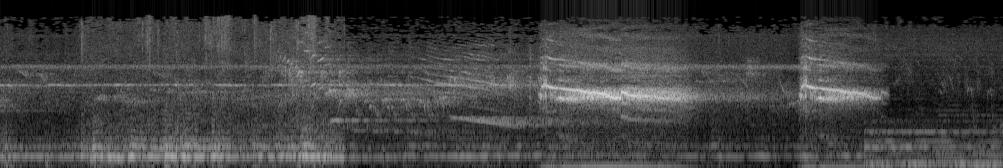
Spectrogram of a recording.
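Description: Background music with a low steady drone, over which a bird of prey gives two loud, falling screams: a longer one just past the middle and a shorter one near the end. Shortly before the end the music changes to a new passage.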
